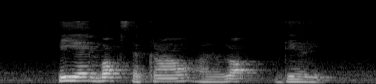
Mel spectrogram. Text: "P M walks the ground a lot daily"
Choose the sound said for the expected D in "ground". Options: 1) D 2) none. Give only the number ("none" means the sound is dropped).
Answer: 2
